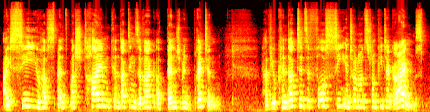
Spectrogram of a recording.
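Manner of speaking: high, imitated heavy Dutch accent. Apprentice retells his Dutch music director's question in heavy Dutch accent. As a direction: quote the maestro in a thick Dutch accent. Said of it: "he said in that heavy Dutch accent".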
